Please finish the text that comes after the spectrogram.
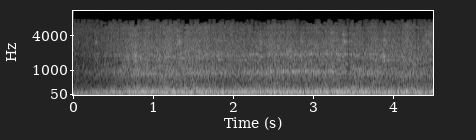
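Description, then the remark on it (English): Steady street traffic in Times Square at night, with a constant low engine rumble and idling hum, dense and unbroken for the whole stretch, with a faint higher tone drifting above it as sirens sound. “You are hearing Times Square in action.”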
